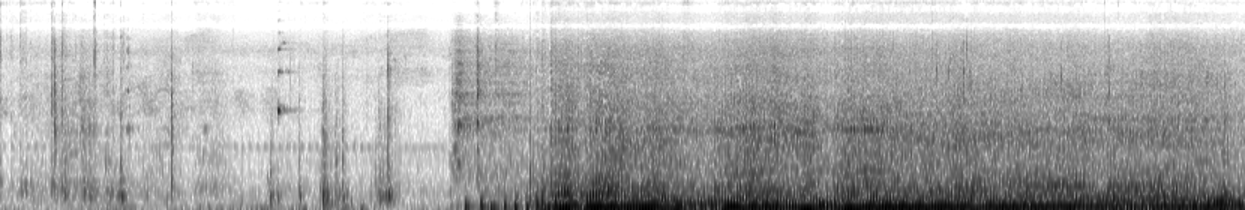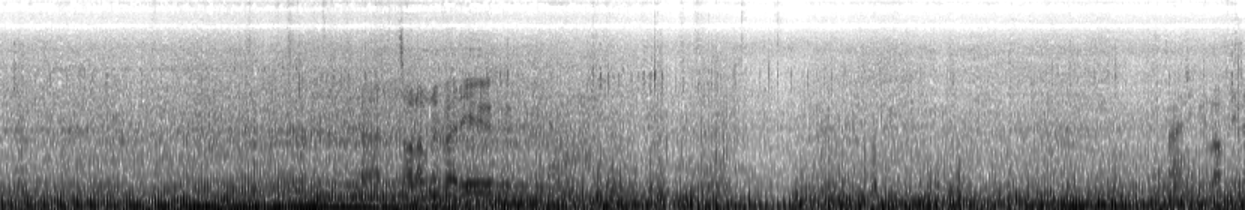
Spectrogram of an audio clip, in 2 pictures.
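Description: A scooter ridden on a road near Pokhara: after a short stretch of talk, the engine hum and rushing wind noise fill the rest of the ride, loud and steady, with voices partly buried under it.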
